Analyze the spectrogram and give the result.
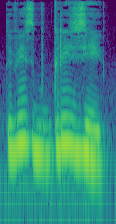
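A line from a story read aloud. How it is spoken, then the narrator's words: Remarked, mother. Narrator (Russian): заметила мать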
